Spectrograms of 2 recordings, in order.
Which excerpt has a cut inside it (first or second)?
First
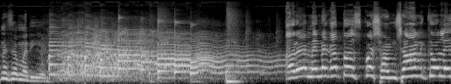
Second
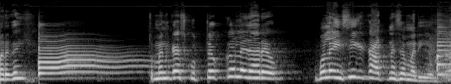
second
